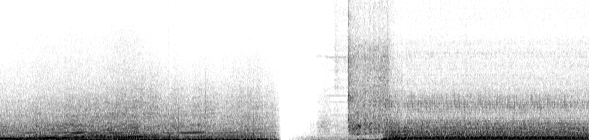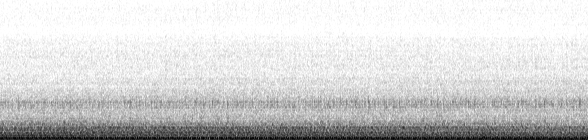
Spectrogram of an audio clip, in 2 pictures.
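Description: A car engine revving, its pitch climbing, then cutting off abruptly. About seven seconds in, an engine starts and settles into a steady idle.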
